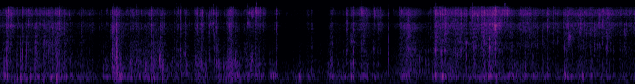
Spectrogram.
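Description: Broad okam leaves and split bamboo strips rustling and crinkling as they are handled and tied into a bundle, with irregular small crackles throughout.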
